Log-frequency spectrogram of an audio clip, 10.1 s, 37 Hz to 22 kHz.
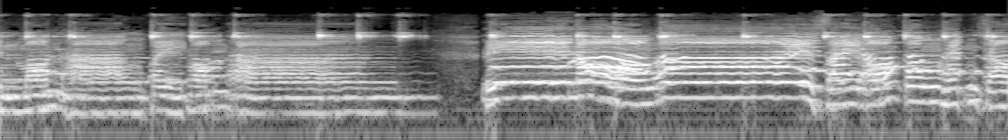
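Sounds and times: voices singing folk song: 0.0s - 10.0s.

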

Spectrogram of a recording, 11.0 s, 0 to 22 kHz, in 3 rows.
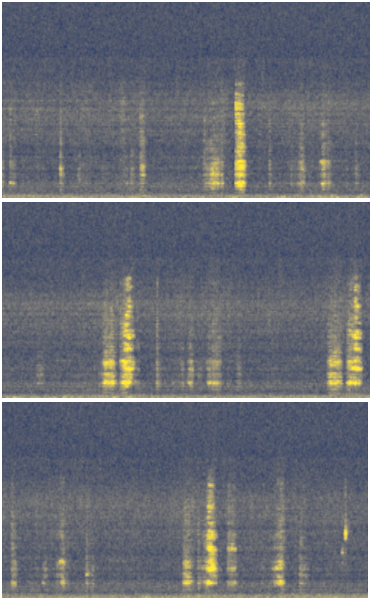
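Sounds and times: crochet hook pulling yarn: 9.2s - 10.5s.

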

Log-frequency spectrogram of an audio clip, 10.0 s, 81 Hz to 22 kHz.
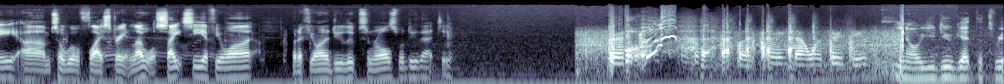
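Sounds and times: cockpit noise: 5.7s - 10.0s
woman shrieking and laughing: 6.2s - 7.4s.

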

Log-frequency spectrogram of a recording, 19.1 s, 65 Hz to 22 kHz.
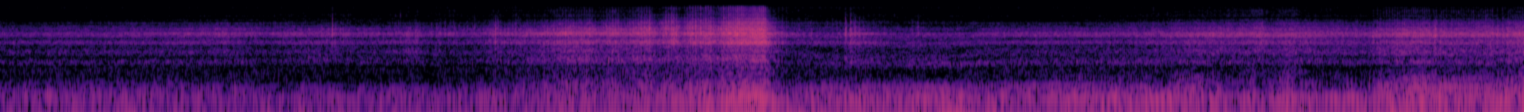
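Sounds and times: quad engines running: 5.0s - 19.0s.

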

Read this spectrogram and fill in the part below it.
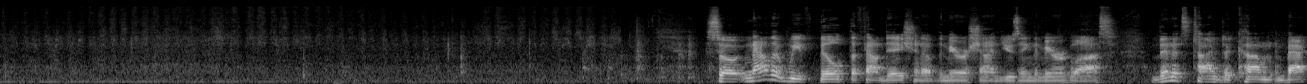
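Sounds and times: cloth rubbing polish into shoe: 0.0s - 6.4s.

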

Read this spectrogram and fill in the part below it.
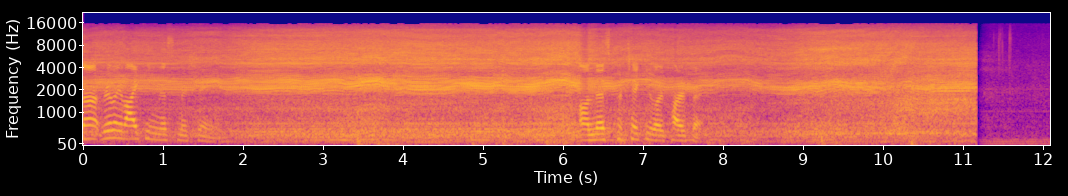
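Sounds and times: vacuum cleaner whine: 0.0s - 11.2s.

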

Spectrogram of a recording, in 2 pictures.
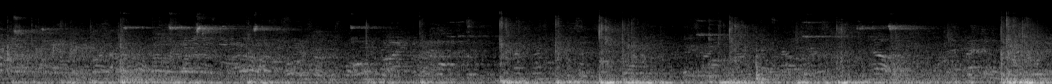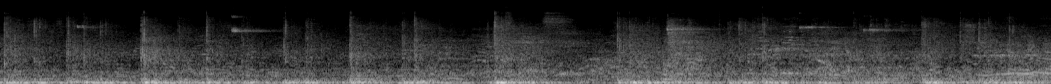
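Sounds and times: chatter of people in a hall: 0.0s - 21.0s
sneaker squeaks: 0.1s - 2.9s, 3.5s - 5.1s, 6.9s - 9.3s, 11.2s - 11.6s, 12.6s - 13.5s, 17.2s - 20.7s
basketballs bouncing on wooden floor: 10.0s - 15.6s.

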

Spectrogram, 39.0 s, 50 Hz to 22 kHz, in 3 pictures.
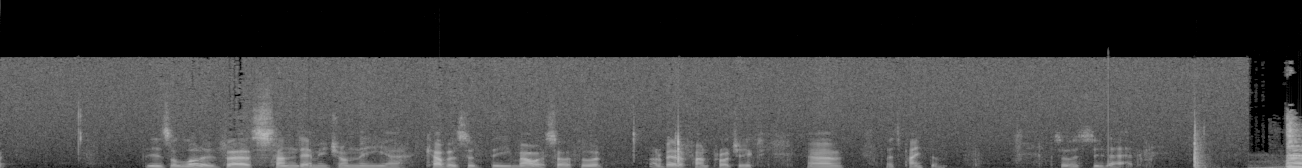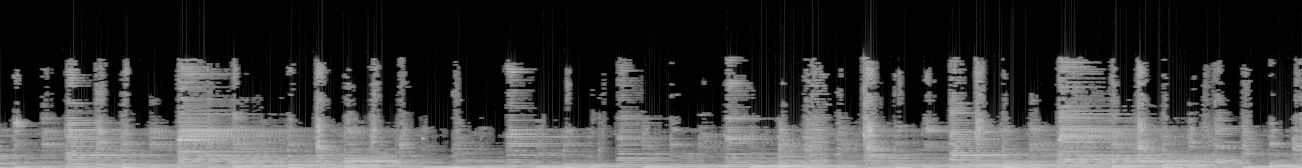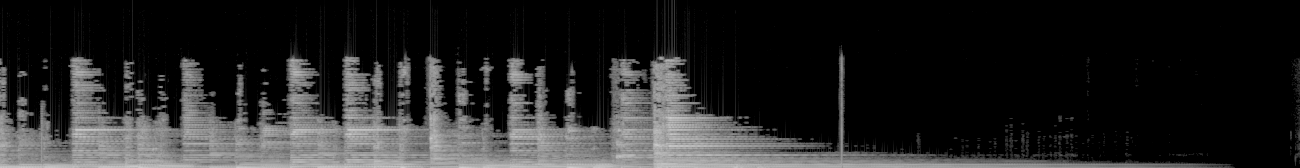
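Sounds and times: acoustic guitar music: 12.5s - 38.2s.

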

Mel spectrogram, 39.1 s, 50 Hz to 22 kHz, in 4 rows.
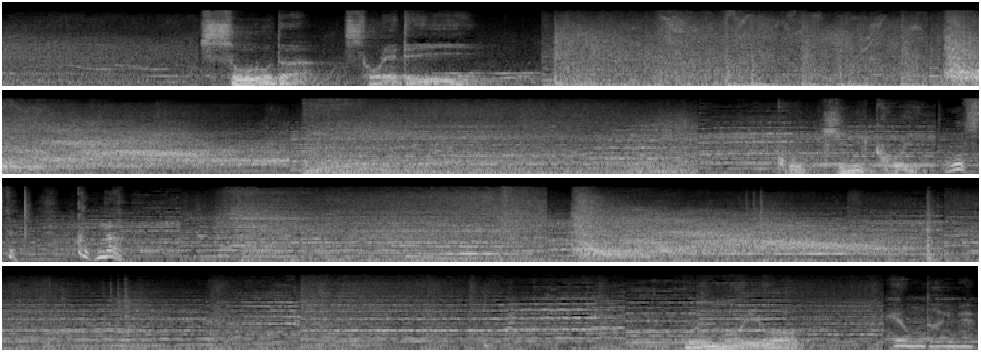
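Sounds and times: background music: 0.0s - 39.0s
monster roaring: 9.4s - 13.5s.

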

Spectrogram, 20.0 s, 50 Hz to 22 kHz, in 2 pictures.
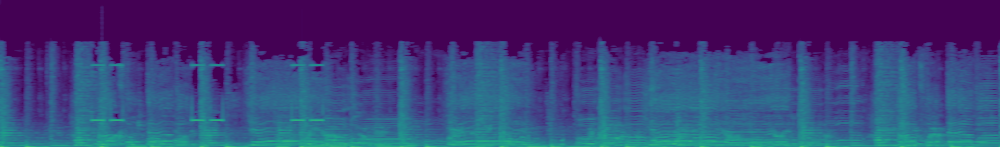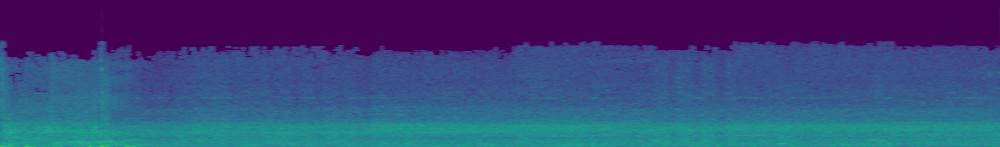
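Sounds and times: background music: 0.0s - 14.2s
hair dryer blowing air: 10.0s - 20.0s.

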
